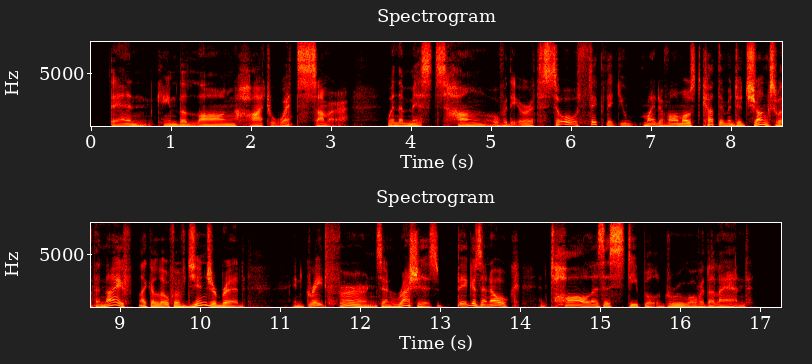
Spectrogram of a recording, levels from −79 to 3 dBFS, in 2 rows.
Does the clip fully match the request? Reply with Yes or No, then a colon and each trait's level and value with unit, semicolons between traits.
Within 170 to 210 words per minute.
Yes: average, 175 wpm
